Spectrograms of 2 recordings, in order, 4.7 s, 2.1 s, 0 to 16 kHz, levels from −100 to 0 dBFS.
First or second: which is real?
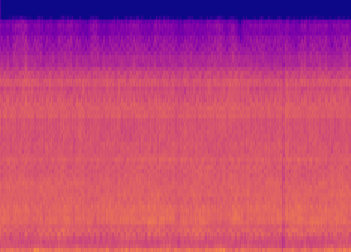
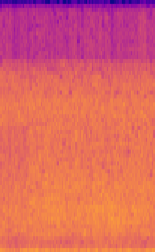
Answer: second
